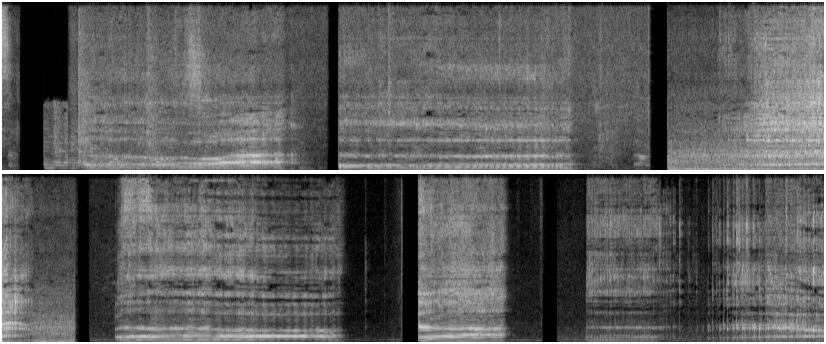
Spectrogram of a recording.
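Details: Adult woman (mother) burping hard, who says she sometimes swallows air: several long, loud, voiced belches separated by short pauses; repeated forceful burping.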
